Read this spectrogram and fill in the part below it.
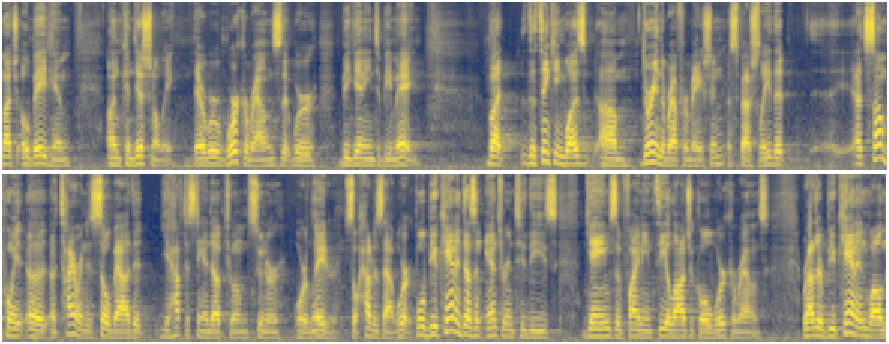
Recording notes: Recorded January 29, 2021 at the 2021 Winter Forum in Moscow, Idaho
